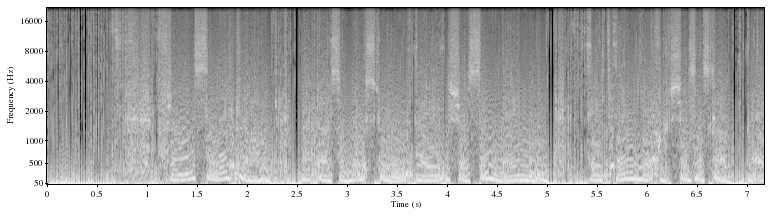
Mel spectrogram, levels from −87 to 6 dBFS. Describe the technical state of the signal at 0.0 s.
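At 0.0 s, and throughout, the speech is harsh, very loud distortion, likely signed and unsigned mixed up in the 16-bit samples; the waveform jumps sharply at each zero crossing, broadband across the spectrogram.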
